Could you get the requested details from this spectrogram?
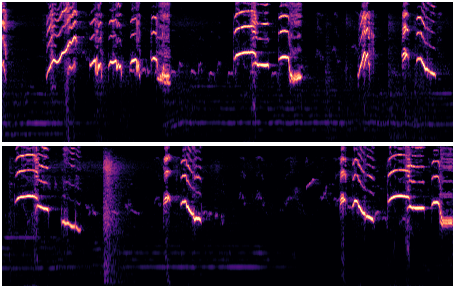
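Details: Oriental magpie-robin lure song aimed at getting a silent, stressed bird to sing: sweet whistles sliding downward, interspersed with quick chirps in irregular bursts, over a constant faint humming tone.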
